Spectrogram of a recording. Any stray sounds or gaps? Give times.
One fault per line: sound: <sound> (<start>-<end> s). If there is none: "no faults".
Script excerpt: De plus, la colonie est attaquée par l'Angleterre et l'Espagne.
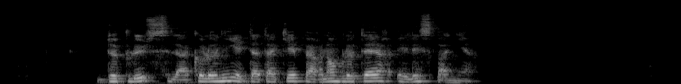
no faults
